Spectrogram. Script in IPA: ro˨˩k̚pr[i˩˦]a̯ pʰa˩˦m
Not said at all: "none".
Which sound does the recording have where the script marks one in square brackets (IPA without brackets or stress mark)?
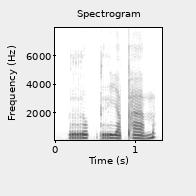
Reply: i˩˦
